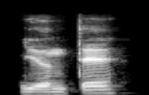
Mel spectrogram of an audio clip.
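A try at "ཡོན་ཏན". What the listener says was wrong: yunten, yunten. So you'll have to work on this. This na, the first na has to be more subtle. So instead of yon, it has to be yun, yun, yun, yun, yun.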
